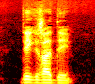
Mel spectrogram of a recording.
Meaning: 1. to demote (lower someone's position in an organisation) 2. to degrade (lessen someone's reputation) 3. to deface (vandalise)
- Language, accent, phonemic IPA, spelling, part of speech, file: French, France, /de.ɡʁa.de/, dégrader, verb, LL-Q150 (fra)-dégrader.wav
